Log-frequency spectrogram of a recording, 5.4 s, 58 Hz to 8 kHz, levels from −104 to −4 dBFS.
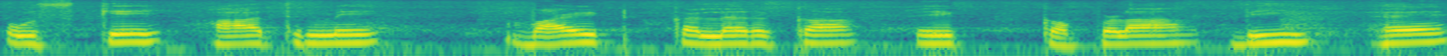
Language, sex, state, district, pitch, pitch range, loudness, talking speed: Hindi, male, Madhya Pradesh, Dhar, 180 Hz, 170-190 Hz, -14 LUFS, 110 wpm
